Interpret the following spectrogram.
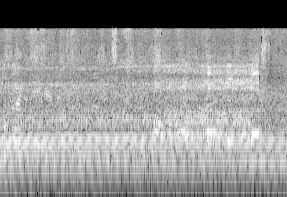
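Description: An engine idling steadily, a constant even hum that does not rise or fall, with faint voices over it.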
